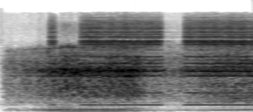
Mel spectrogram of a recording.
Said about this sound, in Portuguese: o caminhão do lixo já passou, já passou, né? Então o caminhão do lixo já passou. Ele já passou, ele tá já voltou, ele já passou de novo, ele passou em cinco vezes já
